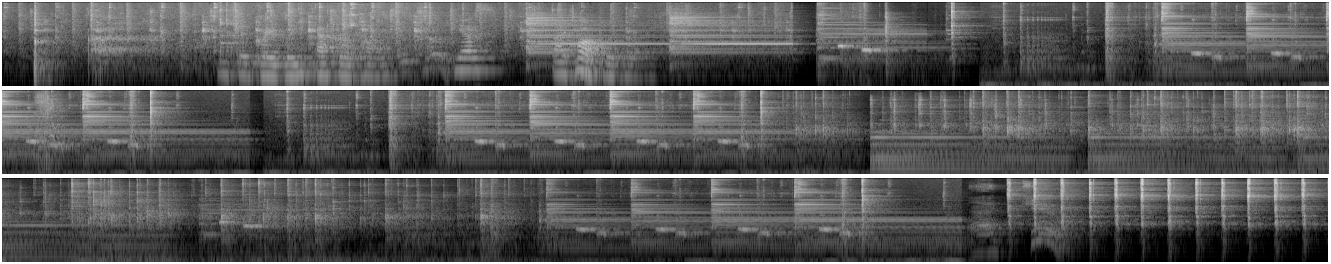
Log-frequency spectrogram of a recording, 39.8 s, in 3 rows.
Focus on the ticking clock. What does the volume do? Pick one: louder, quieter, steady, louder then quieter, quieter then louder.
quieter then louder.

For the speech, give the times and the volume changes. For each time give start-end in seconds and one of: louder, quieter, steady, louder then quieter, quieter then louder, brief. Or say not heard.
2.1-6.4 quieter then louder.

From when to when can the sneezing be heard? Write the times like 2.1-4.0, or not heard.
3.9-4.7, 13.3-13.9, 36.2-37.2.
